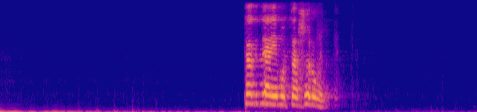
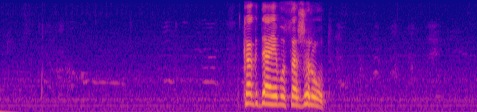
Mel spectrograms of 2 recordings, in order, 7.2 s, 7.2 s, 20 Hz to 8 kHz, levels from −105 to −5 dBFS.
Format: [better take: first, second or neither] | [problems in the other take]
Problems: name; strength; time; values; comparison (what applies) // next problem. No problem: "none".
second | noise reduction (neural mask model DeepFilterNet 3)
